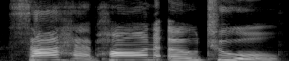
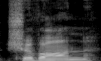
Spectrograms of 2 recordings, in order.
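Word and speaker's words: Siobhan: hands on yes sir what's a scoundrel name sahab o are are you sure that's how that's pronounced it's how it's spelled Shan what the name is pronounced shoban and why are you recording lines I never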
